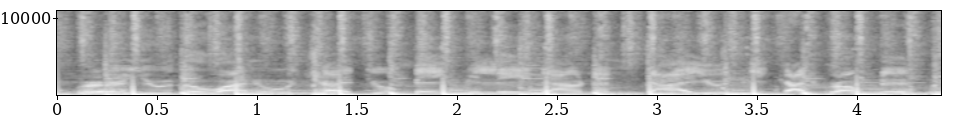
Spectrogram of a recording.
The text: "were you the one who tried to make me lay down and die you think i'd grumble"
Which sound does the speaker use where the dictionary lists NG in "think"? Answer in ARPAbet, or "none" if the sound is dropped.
none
